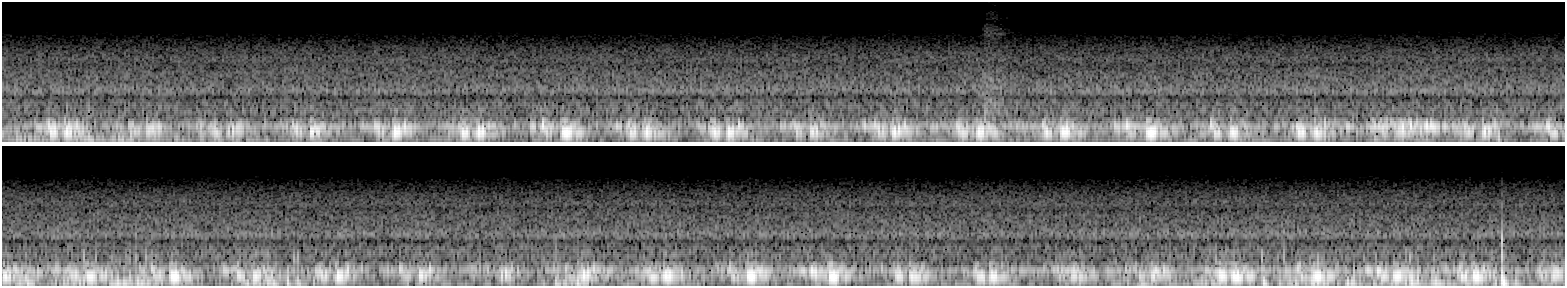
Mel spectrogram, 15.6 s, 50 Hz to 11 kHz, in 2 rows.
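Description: Rapid, regular whooshing pulses of a fetal heartbeat at about 145 beats a minute.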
